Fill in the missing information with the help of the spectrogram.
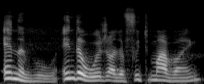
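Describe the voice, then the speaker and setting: Her voice is lowish and fairly quick; she's a woman in her thirties with a European Portuguese accent. On a podcast as a guest, she keeps things casual, animatedly recounting stories and playing out each exchange.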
